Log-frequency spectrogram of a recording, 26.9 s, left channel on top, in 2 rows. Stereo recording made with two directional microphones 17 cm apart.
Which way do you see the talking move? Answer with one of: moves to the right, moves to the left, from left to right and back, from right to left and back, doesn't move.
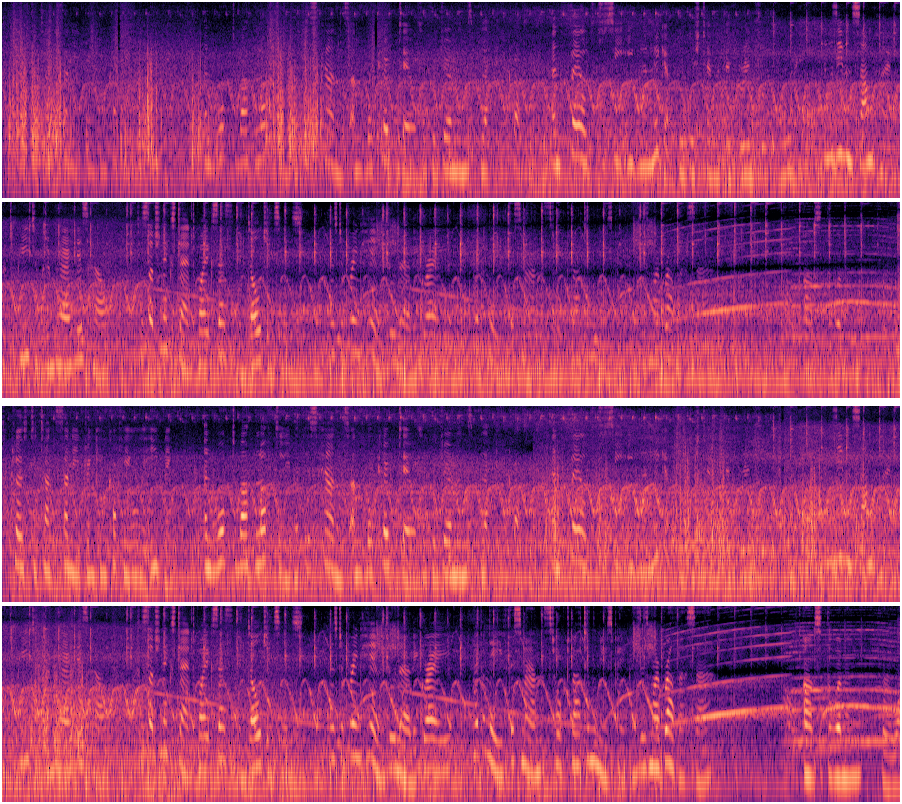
from right to left and back.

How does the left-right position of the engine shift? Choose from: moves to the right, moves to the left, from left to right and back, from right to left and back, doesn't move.
moves to the left.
